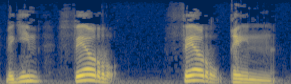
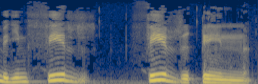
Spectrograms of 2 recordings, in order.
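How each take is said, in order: First: فرقن with a full, heavy ر, said slowly; thick ر in فرقن; heavy R option. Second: فرقن with a thin ر, vowel like 'fir', said slowly; light R option. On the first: Teacher shows the heavy reading of the word. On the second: Teacher shows the light reading of the word. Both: Shown as a demonstration.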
